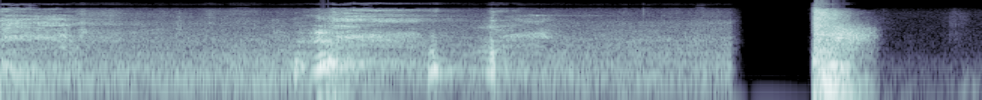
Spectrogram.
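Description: One short, sharp cough bursts out after a brief pause, following a stretch of steady background noise.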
